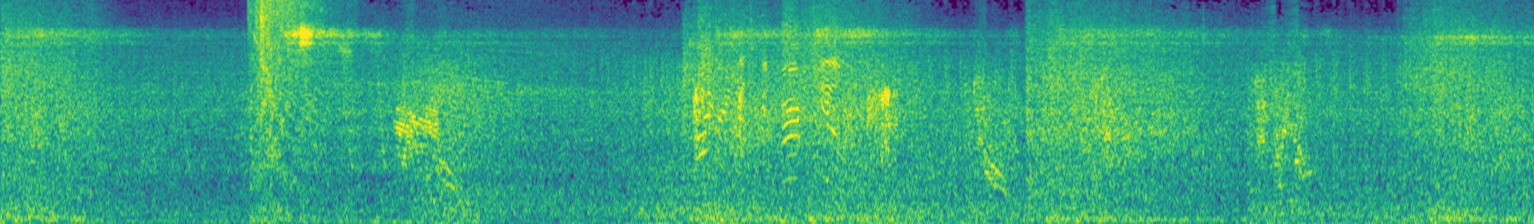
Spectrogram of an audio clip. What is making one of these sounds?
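Spacecraft engines roar steadily.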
